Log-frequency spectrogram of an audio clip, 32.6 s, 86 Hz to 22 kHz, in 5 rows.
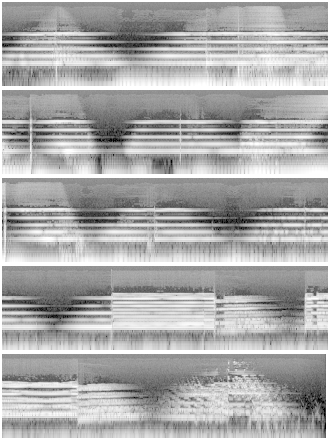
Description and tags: Stereo Pad
Using 4ms SMR.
